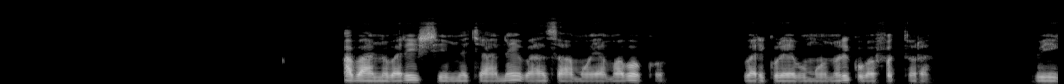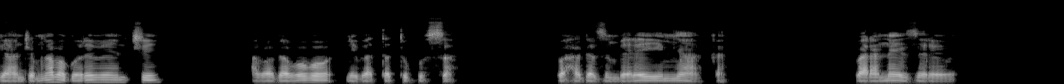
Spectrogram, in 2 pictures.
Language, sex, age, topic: Kinyarwanda, male, 18-24, health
